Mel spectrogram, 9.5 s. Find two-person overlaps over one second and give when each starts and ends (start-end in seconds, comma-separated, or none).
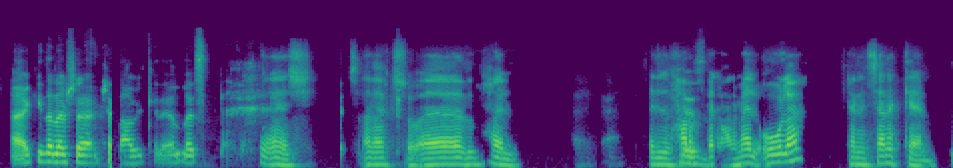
none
